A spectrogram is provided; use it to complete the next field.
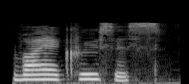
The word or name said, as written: via crucis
